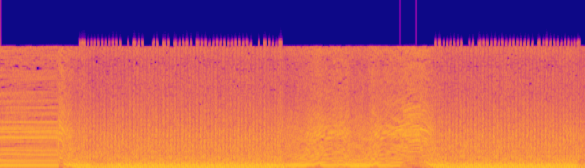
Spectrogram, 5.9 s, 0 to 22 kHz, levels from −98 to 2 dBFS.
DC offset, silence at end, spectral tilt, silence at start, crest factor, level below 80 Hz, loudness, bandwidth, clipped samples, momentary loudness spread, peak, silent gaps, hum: 7%; 0 s; -2.5 dB/octave; 0 s; 8 dB; -26 dBFS; -8 LUFS; 17.5 kHz; under 0.1%; 2 LU; 0 dBFS; none; none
